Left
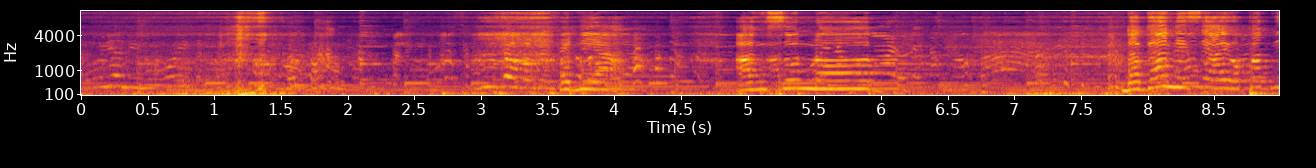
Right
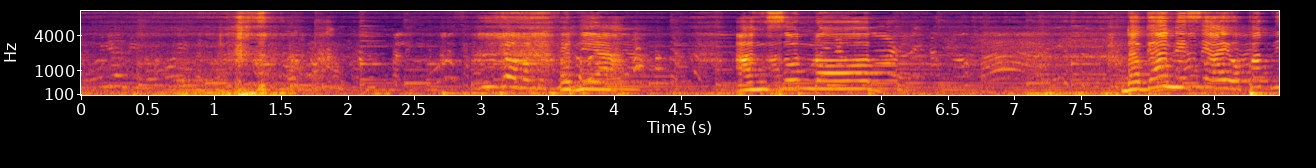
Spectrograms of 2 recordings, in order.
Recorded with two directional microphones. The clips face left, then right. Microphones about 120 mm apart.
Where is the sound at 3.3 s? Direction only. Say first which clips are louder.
Right 2 dB; 15° left (ahead or behind).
